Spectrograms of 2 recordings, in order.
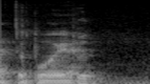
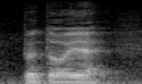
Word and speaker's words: Bedoya: And for me, just an incredible goal by De Boer. Bedoya. Whoever it was. I always say it wrong. It's him. Anyway, yeah, Bedoya. It's that man, Bedoya. Bedoya, not De Boer.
